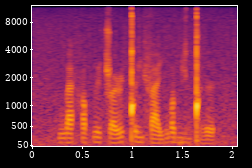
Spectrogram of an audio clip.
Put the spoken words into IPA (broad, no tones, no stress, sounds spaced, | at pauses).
w a h ɒ p ɨ i̯ ʈ͡ʂ ɒ ɭ ɨ ǃ ɨ j f a i̯ w ɔ bʲ a ɡ͡ǃ ə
